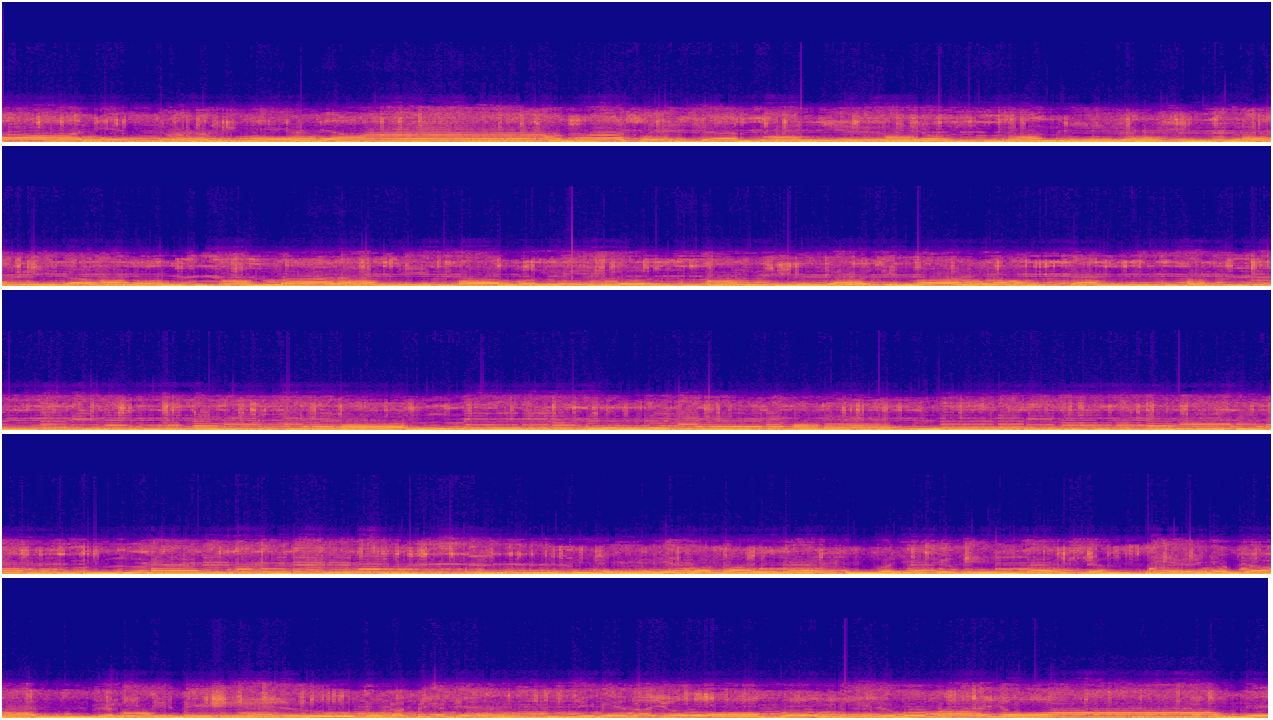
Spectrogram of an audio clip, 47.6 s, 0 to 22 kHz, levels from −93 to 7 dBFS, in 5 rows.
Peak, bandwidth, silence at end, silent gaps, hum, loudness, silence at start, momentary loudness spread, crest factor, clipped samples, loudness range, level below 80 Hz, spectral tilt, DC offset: -2 dBFS; 5.6 kHz; 0 s; none; none; -15 LUFS; 0 s; 4 LU; 12 dB; under 0.1%; 2 LU; -44 dBFS; -10.5 dB/octave; under 0.1%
